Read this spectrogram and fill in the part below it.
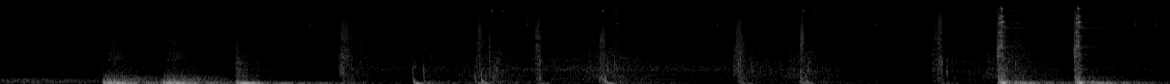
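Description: Short game menu clicks and whooshes sound as options change.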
